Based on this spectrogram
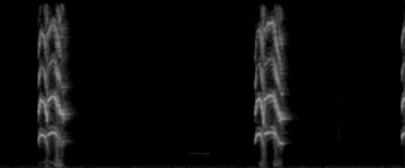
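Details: Pet green ringneck parrot in a quiet room gives two short, harsh, rasping screeches about three seconds apart, with near silence between them and the start of a third at the very end.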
